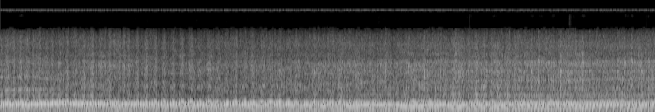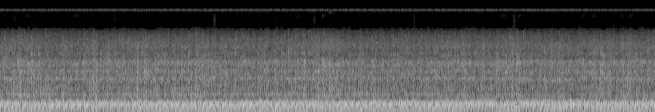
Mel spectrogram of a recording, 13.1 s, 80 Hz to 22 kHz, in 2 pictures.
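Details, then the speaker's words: 2022 Triumph Speed Twin 1200 with British Customs X-pipe, newly fitted Cone Engineering shorty mufflers, custom tune, warming up: deep, loud, raspy twin burble at idle with throttle blips; barely baffled mufflers, almost too loud. "with the x-pipe that's almost too loud"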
